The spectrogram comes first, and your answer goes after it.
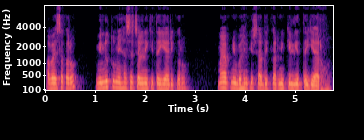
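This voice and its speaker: A man's voice: medium pitch, steady tone, normal speed, mellow, natural voice. A man voicing an earnest, devoted young husband in a cartoon family drama, with a pleading manner. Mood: resigned.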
